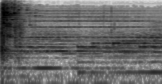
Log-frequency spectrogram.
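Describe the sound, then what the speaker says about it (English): Teapots and vases crash and shatter on the floor as a table is slammed in a video game, a sharp burst of breaking crockery at the start fading quickly under a sustained musical drone. "Genzo slams the table, sending teapots and vases hurling to the ground and shattering"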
